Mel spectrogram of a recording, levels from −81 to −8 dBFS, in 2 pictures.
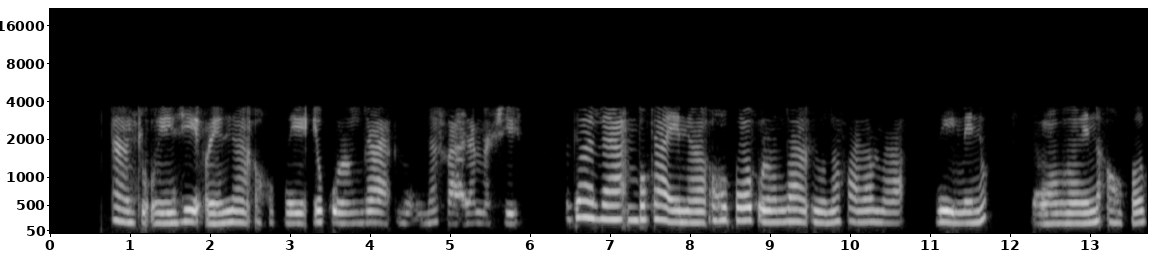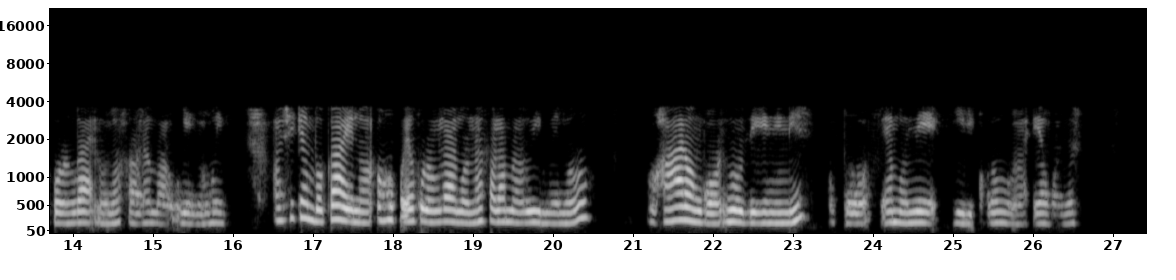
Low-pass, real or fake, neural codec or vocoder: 3.6 kHz; fake; codec, 44.1 kHz, 1.7 kbps, Pupu-Codec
